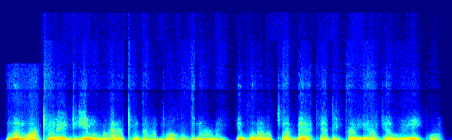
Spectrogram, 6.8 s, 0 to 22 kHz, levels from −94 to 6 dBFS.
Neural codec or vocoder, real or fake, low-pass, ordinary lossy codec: codec, 44.1 kHz, 0.9 kbps, DAC; fake; 19.8 kHz; Opus, 32 kbps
